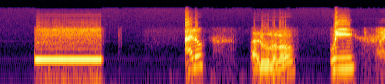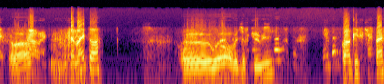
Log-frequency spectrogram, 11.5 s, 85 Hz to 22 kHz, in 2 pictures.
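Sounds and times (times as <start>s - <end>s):
telephone ringing tone: 0.5s - 1.6s
speech: 2.8s - 7.4s, 8.5s - 11.5s.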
